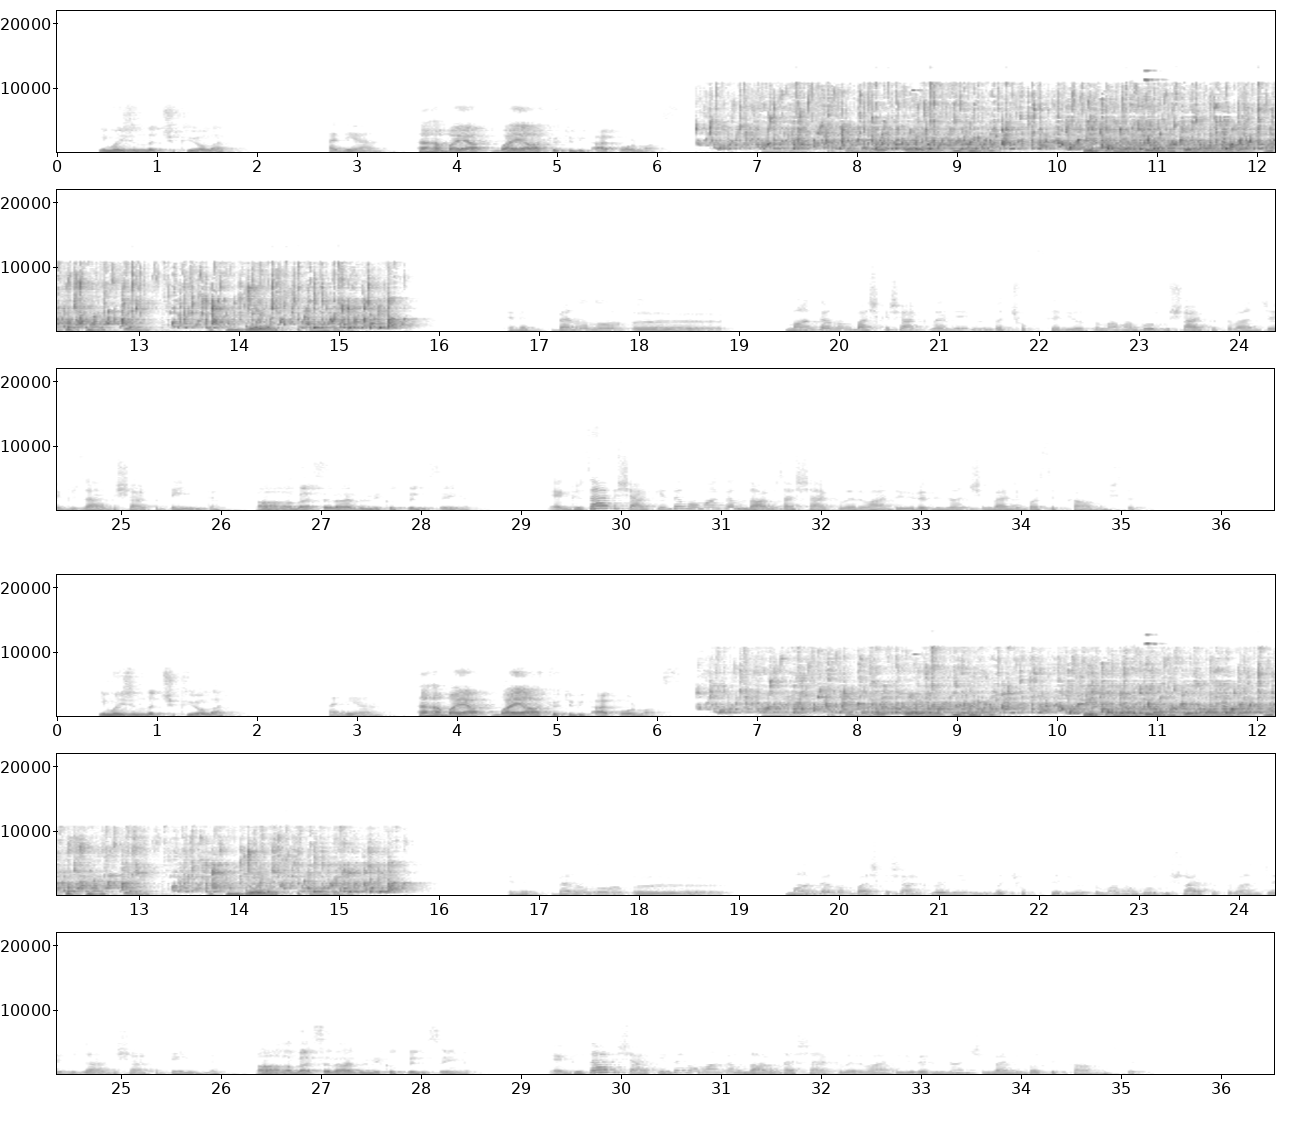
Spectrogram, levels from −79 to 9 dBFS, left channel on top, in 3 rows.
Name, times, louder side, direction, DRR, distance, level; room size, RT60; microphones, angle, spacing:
voice 1, 0.4-1.7 3.6-6.1 7.9-9.4 10.1-13.1 13.7-15.2 26.3-28.5, right 1 dB, 15° right, 3 dB, 0.4 m, -44 dB
voice 2, 2.7-3.3 7.0-8.3 10.7-10.9 16.7-18.8 19.5-26.0 29.3-35.1, left 2 dB, 45° left, 8 dB, 0.7 m, -53 dB
sound 1, 6.4-15.7, left 4 dB, 75° left, 0.9 m, -38 dB
13.5 x 4.8 x 3.9 m, 0.70 s
head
